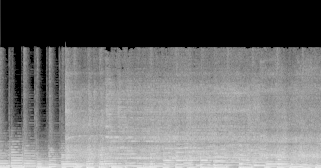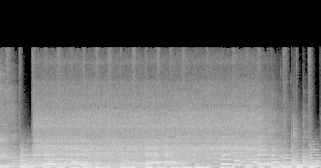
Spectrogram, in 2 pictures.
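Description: A Ryobi cordless power planer shaving a wooden board, a dense hissing whir that starts about a second in. It runs in two long stretches with a short break about seven seconds in, under guitar background music.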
